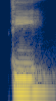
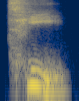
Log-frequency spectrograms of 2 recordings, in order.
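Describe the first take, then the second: First: The T is said softly and weakly. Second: The T is said strongly, with force. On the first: The speaker calls it wrong. "you don't say" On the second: The speaker calls it right. "you need to pronounce it stronger"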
